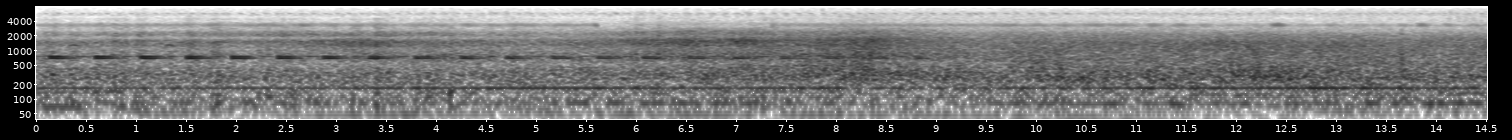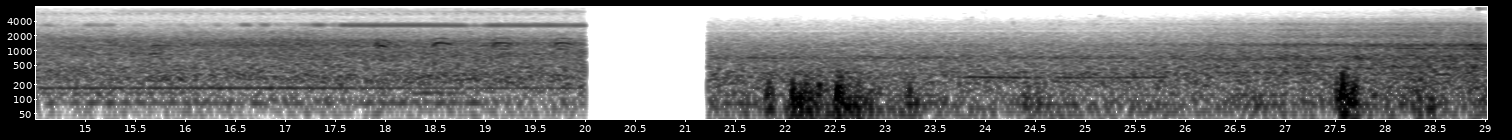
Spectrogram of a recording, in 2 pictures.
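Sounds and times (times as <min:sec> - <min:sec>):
train wheels rolling on rail: 0:00.0 - 0:19.9, 0:21.8 - 0:29.0
high steady tone: 0:28.8 - 0:29.0.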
